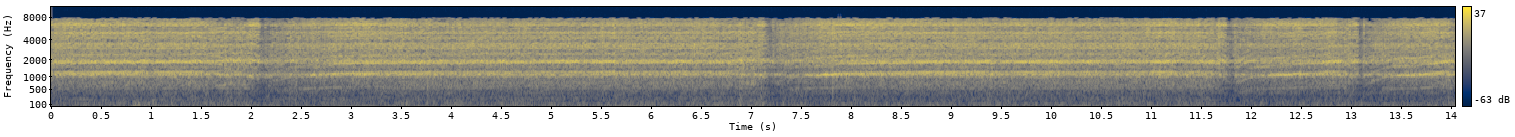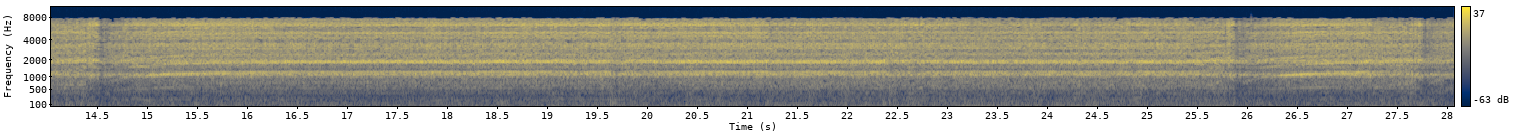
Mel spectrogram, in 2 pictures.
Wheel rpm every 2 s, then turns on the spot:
150, 140, 160, 150, 160, 150, 130, 140, 160, 160, 160, 160, 160, 140.
none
